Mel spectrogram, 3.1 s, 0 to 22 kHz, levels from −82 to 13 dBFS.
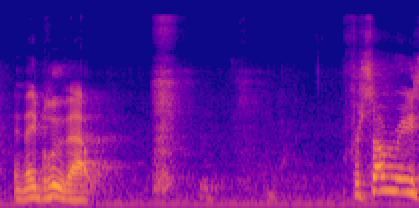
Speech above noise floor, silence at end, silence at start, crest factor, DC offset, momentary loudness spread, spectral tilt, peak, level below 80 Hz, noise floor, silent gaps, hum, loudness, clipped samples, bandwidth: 28 dB; 0 s; 0.1 s; 18 dB; under 0.1%; 18 LU; -5 dB/octave; -2 dBFS; -46 dBFS; -43 dBFS; none; none; -17 LUFS; under 0.1%; 17 kHz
